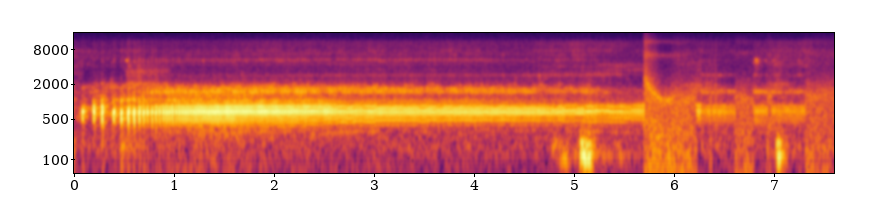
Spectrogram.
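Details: An Atlantic puffin from Scotland or Ireland played from a phone gives a low, buzzy, drawn-out growl that starts in rapid pulses and holds steady for several seconds, like a chainsaw. A few clicks and handling noises follow.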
